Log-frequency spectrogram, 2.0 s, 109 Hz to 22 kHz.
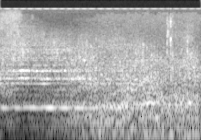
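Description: Formula One car's turbocharged V6 engine holding one steady high note, which cuts out about one and a half seconds in, leaving a hiss of track noise.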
